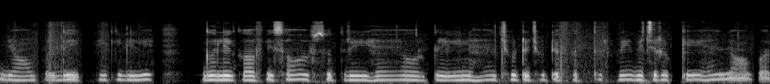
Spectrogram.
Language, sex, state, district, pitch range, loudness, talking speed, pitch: Hindi, female, Odisha, Sambalpur, 200-215 Hz, -19 LUFS, 170 wpm, 205 Hz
